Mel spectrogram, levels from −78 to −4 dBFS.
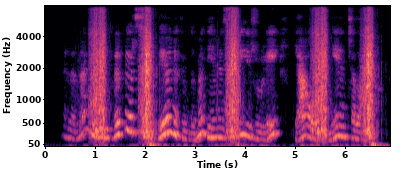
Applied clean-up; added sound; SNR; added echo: none; Rattle; -2 dB; reverberation time 0.2 s.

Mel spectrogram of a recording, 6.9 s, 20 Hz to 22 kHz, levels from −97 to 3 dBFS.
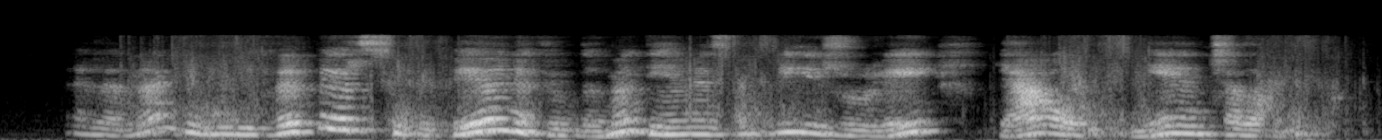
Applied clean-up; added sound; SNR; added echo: neural separator model SepFormer DNS4.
